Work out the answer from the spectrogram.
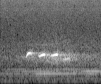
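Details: Indian cuckoo in Karuizawa, Japan, where the species is a rare migrant: a clear four-note whistled phrase, three even notes then a softer lower fourth, with a faint low steady hum underneath.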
